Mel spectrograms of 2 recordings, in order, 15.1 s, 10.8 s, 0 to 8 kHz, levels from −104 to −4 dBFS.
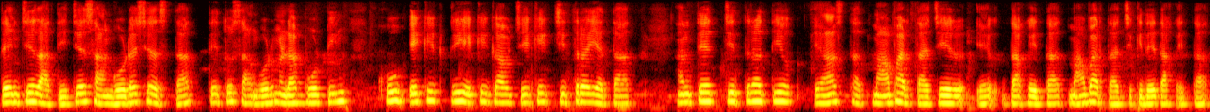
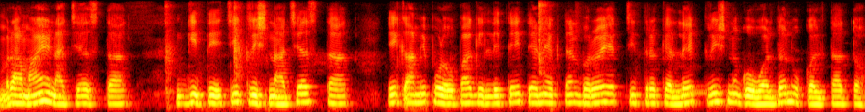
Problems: background sounds at intervals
